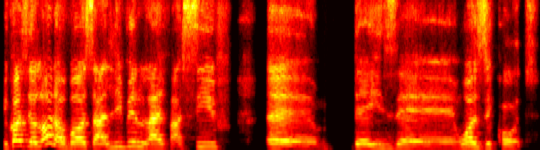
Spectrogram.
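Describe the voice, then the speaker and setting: A woman's voice: mid-range voice, measured pace. A Nigerian woman whose first language is Yoruba, hosting a motivational livestream, repeating key words and asking her audience rhetorical questions. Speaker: livestream host and self-help coach. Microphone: streaming setup, talking to camera.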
